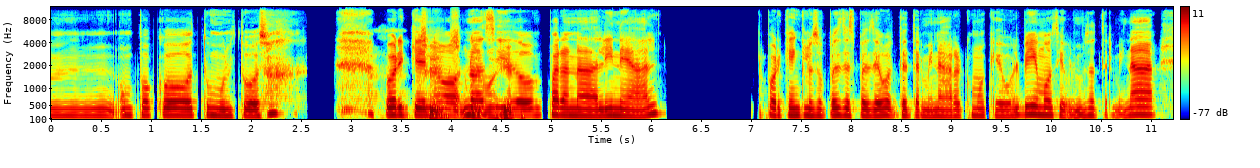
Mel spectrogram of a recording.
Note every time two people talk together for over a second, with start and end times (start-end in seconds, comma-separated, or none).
3.3-4.7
